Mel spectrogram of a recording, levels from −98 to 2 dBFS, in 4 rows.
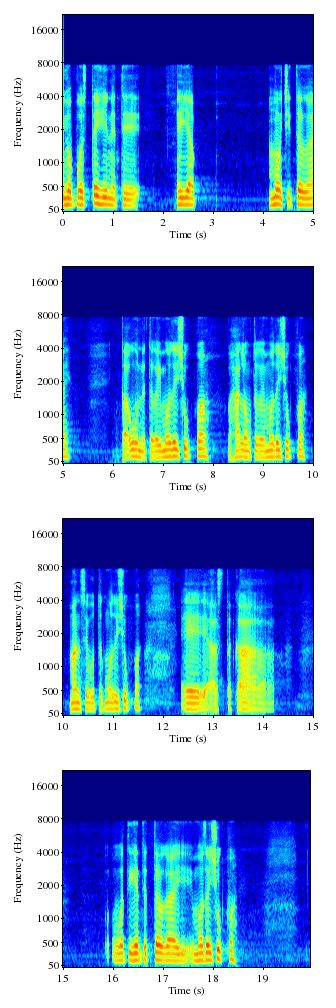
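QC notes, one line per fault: Nothing to flag here: the speech comes over G.722 wideband telephone coding at 64 kbit/s, and its faint upper-band hiss is just how that coding sounds.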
